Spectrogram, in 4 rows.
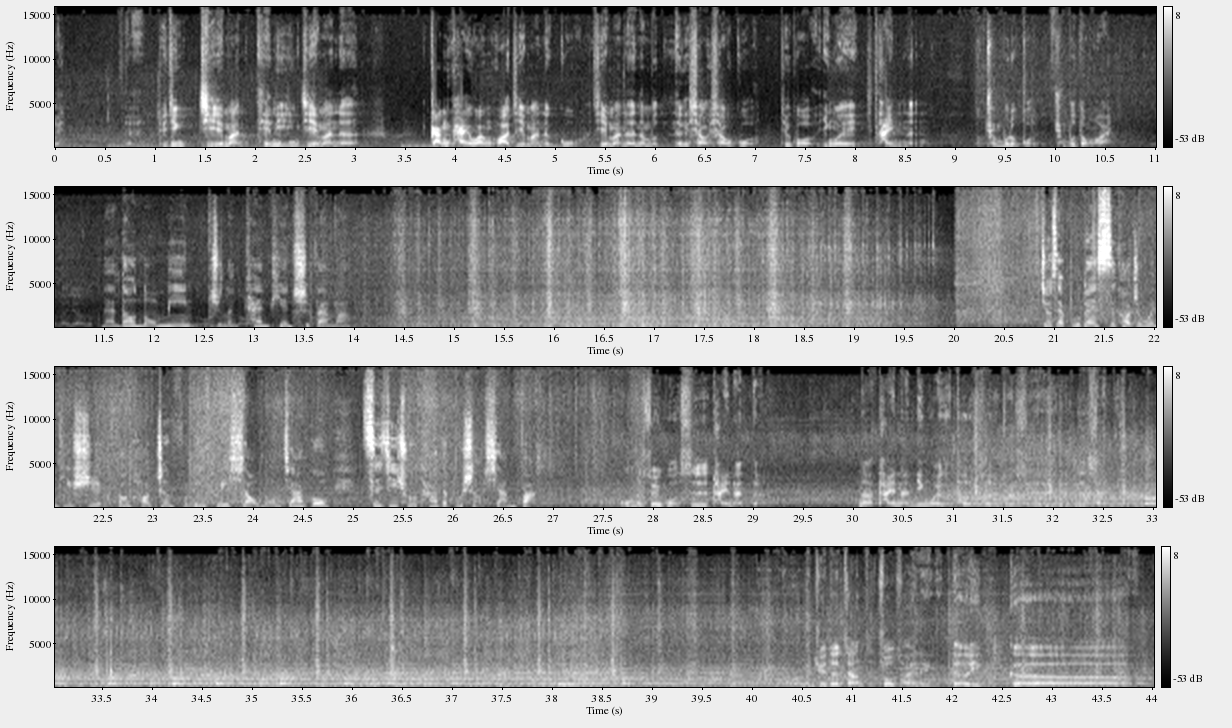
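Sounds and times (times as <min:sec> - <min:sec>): background music: 0:00.0 - 0:44.0
machine running with regular knock: 0:14.0 - 0:24.6, 0:30.5 - 0:42.8
flour mixer churning: 0:20.1 - 0:24.6.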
